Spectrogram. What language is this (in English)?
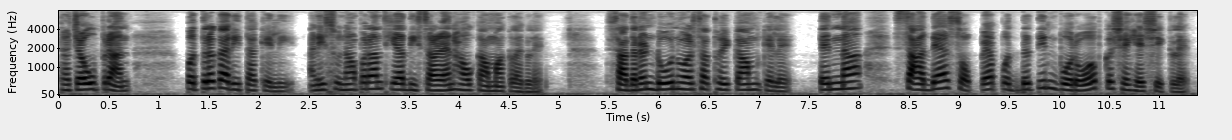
Konkani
